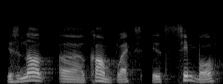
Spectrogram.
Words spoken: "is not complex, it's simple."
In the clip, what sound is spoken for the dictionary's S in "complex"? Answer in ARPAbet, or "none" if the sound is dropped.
S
